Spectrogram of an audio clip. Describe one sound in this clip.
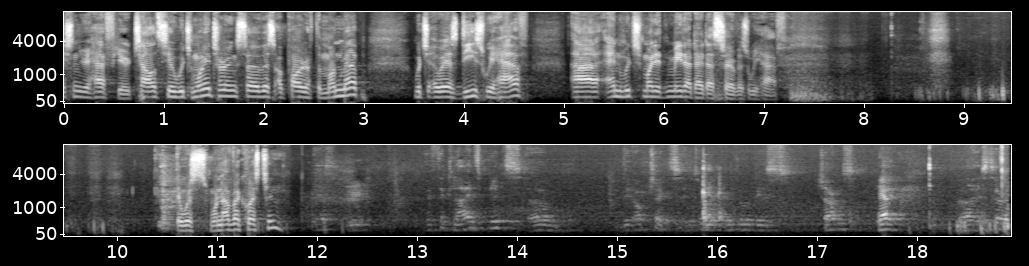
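A man speaks steadily into a microphone, heard through loudspeakers in a large room.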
